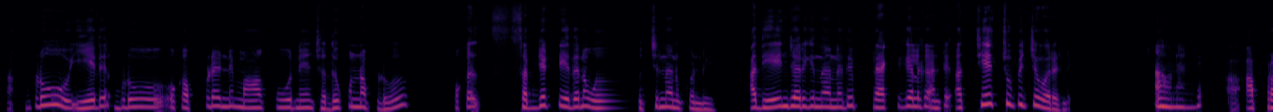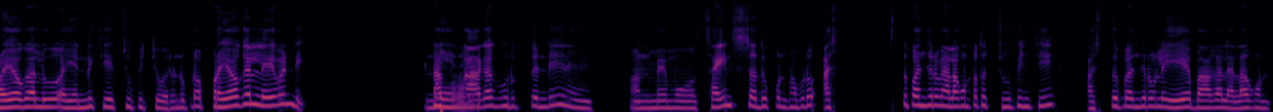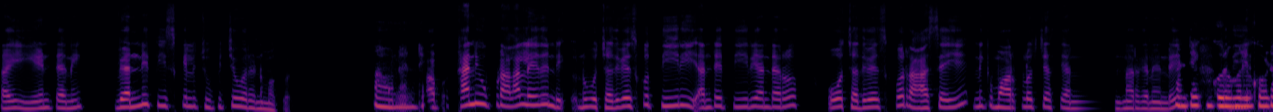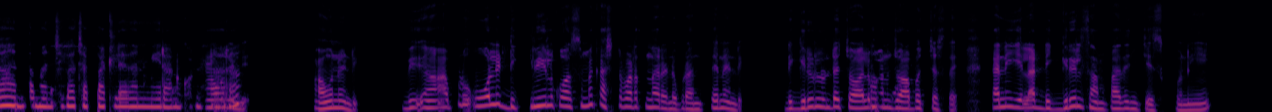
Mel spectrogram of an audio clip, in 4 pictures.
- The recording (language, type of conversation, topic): Telugu, podcast, విద్యలో అధికారిక డిగ్రీలు, పని అనుభవం—ఇవ్వరిలో ఏది ఎక్కువ ప్రాధాన్యం అని మీకు అనిపిస్తుంది?
- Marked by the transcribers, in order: in English: "సబ్జెక్ట్"; distorted speech; in English: "ప్రాక్టికల్‌గా"; tapping; static; in English: "సైన్స్"; in English: "థీరీ"; in English: "థీరీ"; other background noise; in English: "ఓన్లీ"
